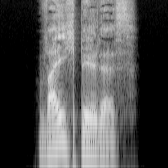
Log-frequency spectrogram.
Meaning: genitive singular of Weichbild
- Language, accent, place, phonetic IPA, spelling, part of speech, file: German, Germany, Berlin, [ˈvaɪ̯çˌbɪldəs], Weichbildes, noun, De-Weichbildes.ogg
